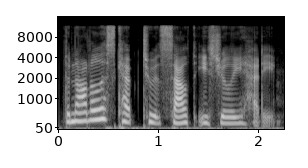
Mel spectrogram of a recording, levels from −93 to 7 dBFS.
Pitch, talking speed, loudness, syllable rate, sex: 240 Hz, 185 wpm, -19 LUFS, 5.8 syllables/s, female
